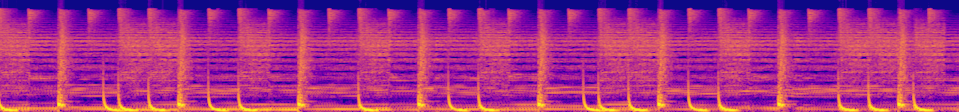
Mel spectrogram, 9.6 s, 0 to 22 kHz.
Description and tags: fat beat 1
a little guitar with beats, not very hard to make but i thought id upload something
80s, acid, bass, beats, drums, funk, garage, guitar, metal, rock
